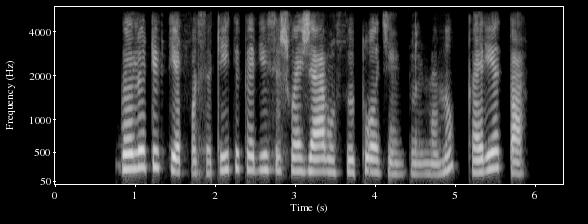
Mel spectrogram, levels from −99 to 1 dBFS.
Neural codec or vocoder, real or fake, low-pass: codec, 44.1 kHz, 1.7 kbps, Pupu-Codec; fake; 5.4 kHz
